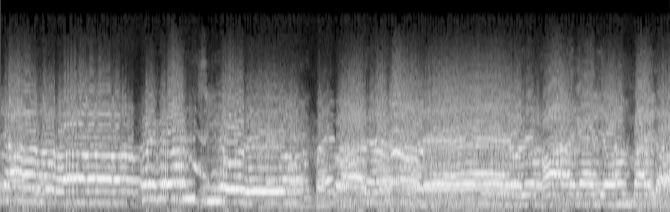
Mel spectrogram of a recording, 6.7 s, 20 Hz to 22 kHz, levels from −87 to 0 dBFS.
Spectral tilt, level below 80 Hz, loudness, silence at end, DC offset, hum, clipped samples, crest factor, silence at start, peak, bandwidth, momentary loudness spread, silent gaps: -5.5 dB/octave; -38 dBFS; -9 LUFS; 0 s; under 0.1%; none; under 0.1%; 8 dB; 0 s; -2 dBFS; 10.5 kHz; 2 LU; none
